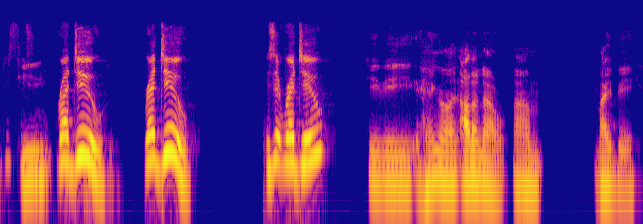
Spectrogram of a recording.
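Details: Adult man with a long-standing speech impediment; his tongue comes fully out on the th sound and sits in the wrong spot, and words like Meredith, mother and Mary remain hard; articulation disorder (speech sound error).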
